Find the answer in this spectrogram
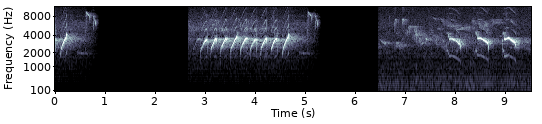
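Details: Eurasian nuthatch singing three separate phrases of rapid, high, repeated whistled notes. The middle phrase is a fast even trill of about ten notes. The last phrase is slower, with downslurred notes over faint background noise.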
